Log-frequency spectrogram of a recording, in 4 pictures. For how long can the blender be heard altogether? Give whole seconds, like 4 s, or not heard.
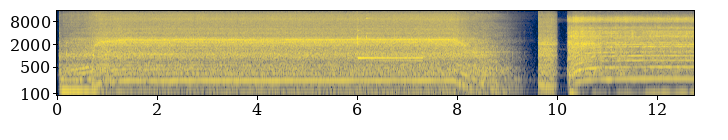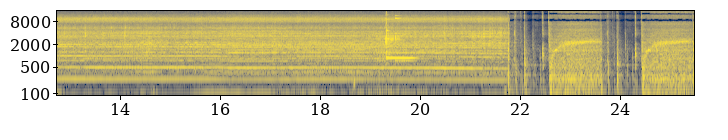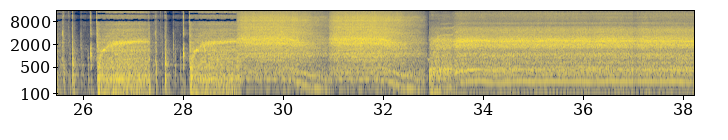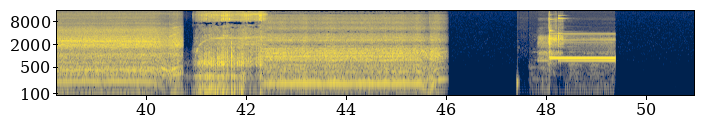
46 s.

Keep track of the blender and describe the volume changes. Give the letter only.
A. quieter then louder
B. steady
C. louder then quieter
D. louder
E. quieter
B.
